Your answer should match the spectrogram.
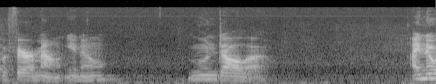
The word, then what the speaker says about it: mandala: I said mandala because I'm from Iowa. I said mandala. It's mundala.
